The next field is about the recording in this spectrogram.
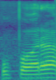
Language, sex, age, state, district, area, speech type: Odia, male, 60+, Odisha, Kandhamal, rural, read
